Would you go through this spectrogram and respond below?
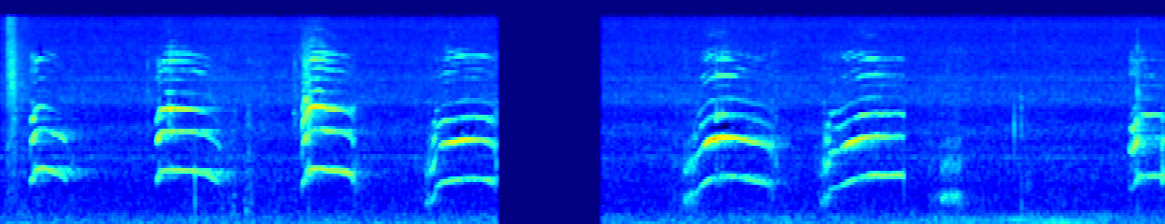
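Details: Domestic white cat, jealous while its owner pets a black cat, giving a string of about eight arched, harmonic-rich meows, each rising then falling, spaced one to two seconds apart, with a brief gap of silence midway; quiet indoor background.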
